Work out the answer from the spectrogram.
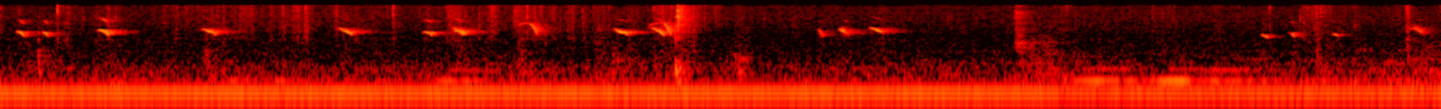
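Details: Baby chicks kept as pets giving high, quick, falling peeps, several callers at once, with a steady low hum and a few soft knocks.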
